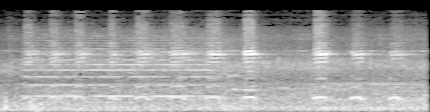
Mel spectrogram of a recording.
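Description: A vehicle horn sounding in quick repeated beeps, about three a second, with a couple of louder blasts in the second half, over low traffic rumble.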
